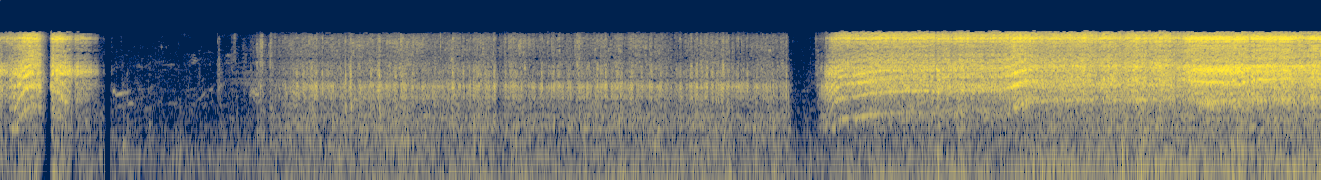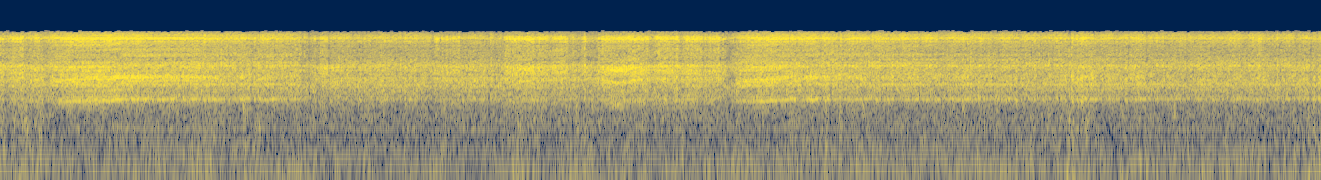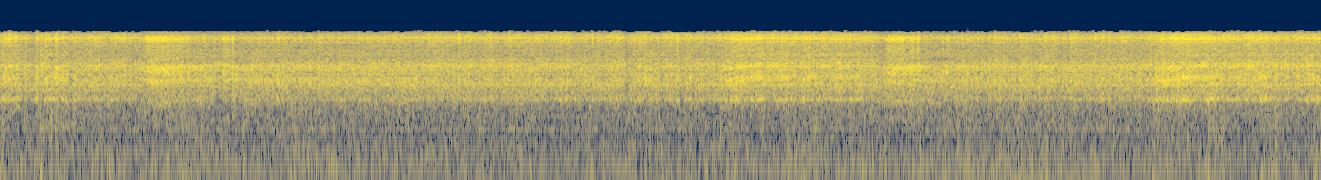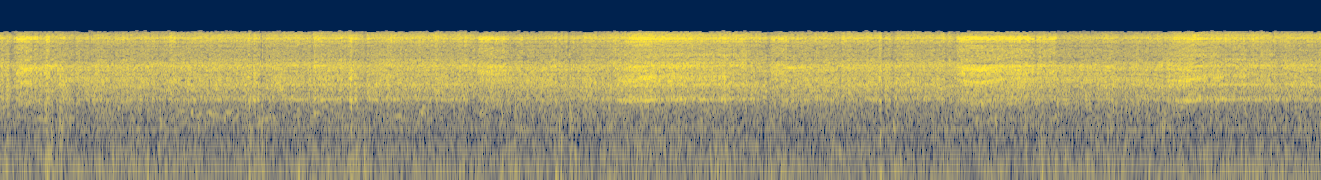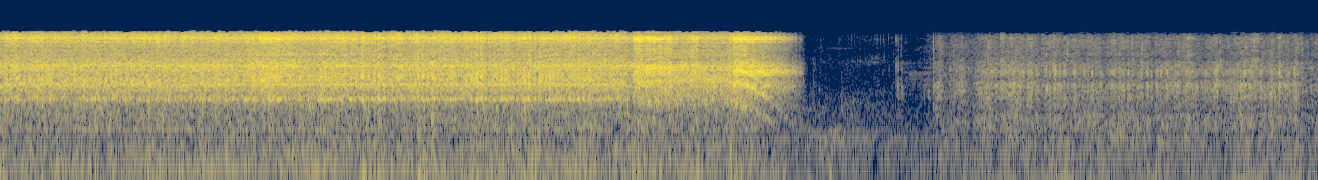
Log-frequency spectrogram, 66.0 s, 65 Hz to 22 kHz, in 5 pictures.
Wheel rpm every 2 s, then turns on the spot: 70, 10, 30, 20, 150, 220, 220, 230, 230, 230, 230, 230, 230, 230, 240, 230, 230, 230, 230, 230, 230, 240, 230, 230, 230, 230, 230, 230, 240, 220, 20, 10, 20.
2-6 62-66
